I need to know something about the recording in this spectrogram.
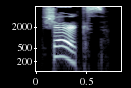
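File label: "sharks", British English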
